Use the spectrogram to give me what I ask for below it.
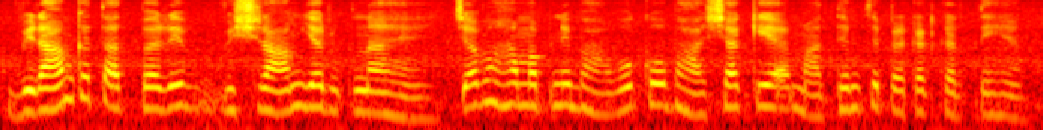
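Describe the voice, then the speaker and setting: A woman's voice: medium pitch, a little hiss or hum. A woman teaching a shorthand lesson in a casual way, explaining patiently and repeating her examples. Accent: Hindi-English mixed.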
